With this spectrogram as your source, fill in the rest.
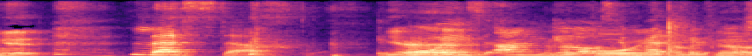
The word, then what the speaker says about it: Leicester: Leicester. Yeah. Boys and girls can benefit from this channel. Here's a 26-year-old saying it. Leicester. Here's a 54-year-old saying it. Leicester.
